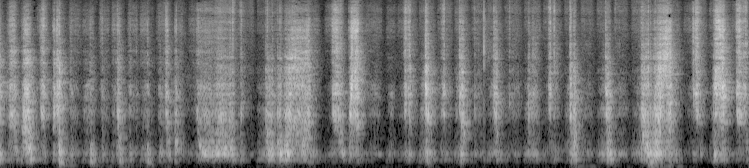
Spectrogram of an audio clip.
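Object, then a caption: Black-coated scratch art card and wooden stylus. A wooden stick stylus rapidly scratches across a flat, black-coated scratch art card sheet. It makes a series of short, dry, rasping strokes, with a few longer drawn-out scrapes mixed in. The scrapes have a papery hiss that reaches into the high range.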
